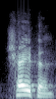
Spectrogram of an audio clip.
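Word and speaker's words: Chapin: Chapen.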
